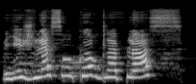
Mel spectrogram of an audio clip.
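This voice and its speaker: A woman's voice: very high-pitched, expressive, normal speed, a bit bright, soft background music. A woman in her fifties with a runny nose, chatting casually to viewers while doing her makeup live. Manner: chatty, rambling, talks straight to viewers.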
